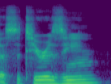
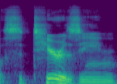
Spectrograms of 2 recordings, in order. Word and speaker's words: cetirizine: The cetirizine, it's spelled T-I-R, but you pronounce it T-E-A-R. So cetirizine, you can think of the tearing from allergy eyes as a way to remember this one.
